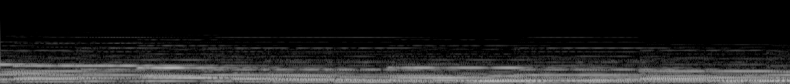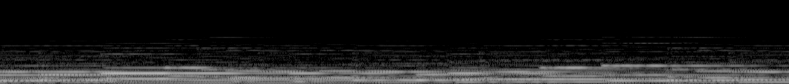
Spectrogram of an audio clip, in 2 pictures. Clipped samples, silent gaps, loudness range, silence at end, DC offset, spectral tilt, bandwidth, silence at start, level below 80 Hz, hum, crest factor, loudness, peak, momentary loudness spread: under 0.1%; none; 3 LU; 0 s; under 0.1%; -11.5 dB/octave; 4.9 kHz; 0 s; -48 dBFS; none; 14 dB; -28 LUFS; -12 dBFS; 5 LU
